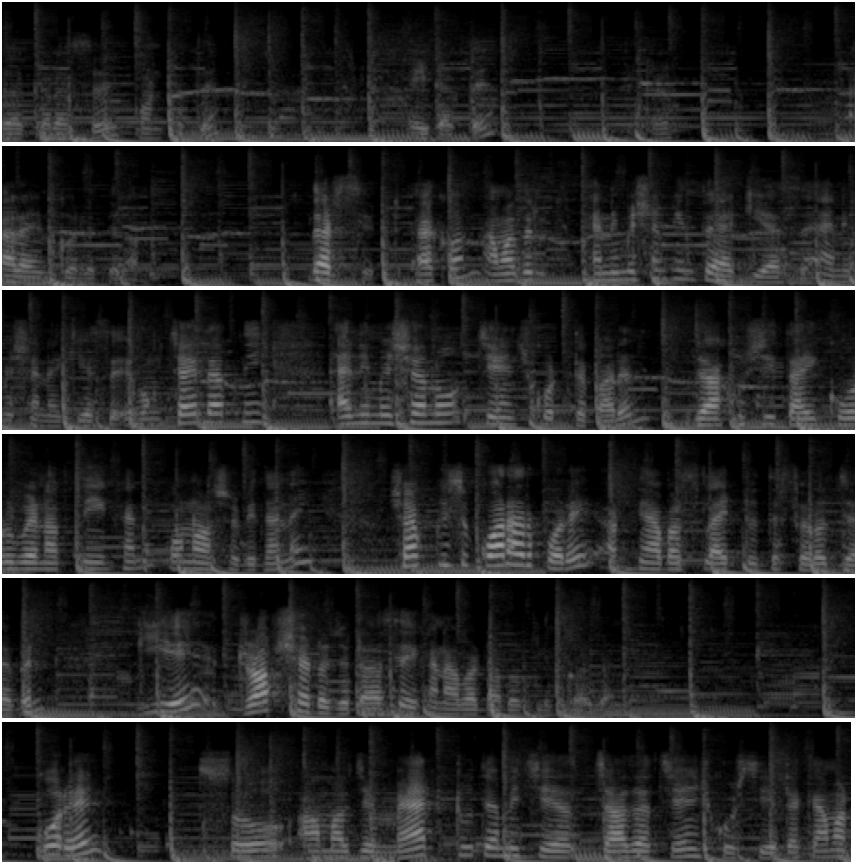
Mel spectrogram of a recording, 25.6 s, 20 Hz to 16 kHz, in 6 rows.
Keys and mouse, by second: 1.2 click, 2.3 click, 3.1 click, 7.7 click, 16.2 click, 20.3 click, 23.4 click, 24.9 click.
